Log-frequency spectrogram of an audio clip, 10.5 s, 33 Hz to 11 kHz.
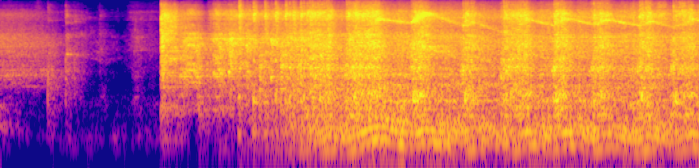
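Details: GAZ 3309 with D-245 diesel started after repair: starter cranks briefly, then it catches and settles into a steady, even clatter with no misses; normal start and idle.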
